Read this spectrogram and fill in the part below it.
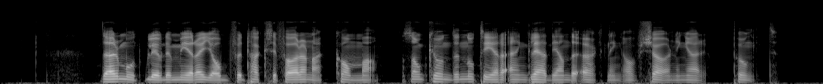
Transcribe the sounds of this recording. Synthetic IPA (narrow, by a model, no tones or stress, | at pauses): d̪̥æɾɛmuːt̪̚blɛvd̪ɛmeːɾajɔbːfœʈʰaksɪfœːɾaɳakkʰːɔmːa̰ | sɔmkʰɵnd̪ənʊt̪ʰeːɾa̰ʔɛnɡlɛːd̪jand̪ə̰ʔøːknɪŋʔa̰vɕœːɳɪŋaɾ | pʰɵŋkt̪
